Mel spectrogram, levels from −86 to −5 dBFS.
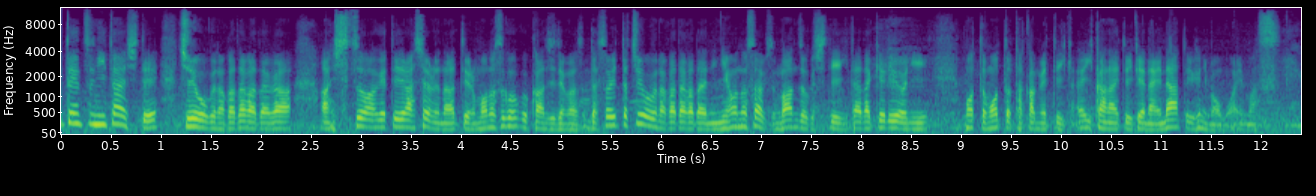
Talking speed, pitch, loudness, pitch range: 515 characters per minute, 130 Hz, -25 LUFS, 120-155 Hz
